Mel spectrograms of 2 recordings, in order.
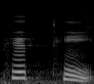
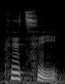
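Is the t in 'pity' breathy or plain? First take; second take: plain; breathy. First: The t is plain, without extra breath. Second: The t is breathy with a slight hiss. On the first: The speaker calls it wrong. "不是" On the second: The speaker calls it right. "会有一点 s 出来"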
